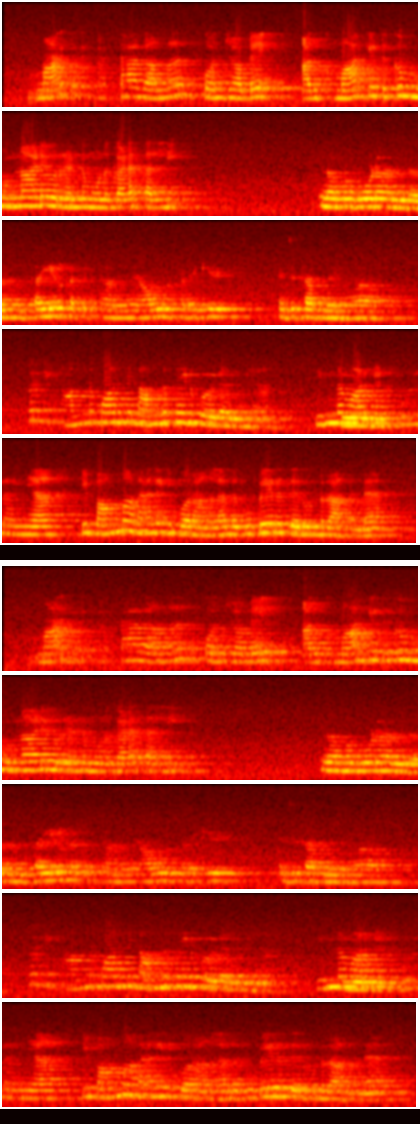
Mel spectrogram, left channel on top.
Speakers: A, on the left; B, on the left.
A: மார்க்கெட்டு கட் ஆகாம கொஞ்ச அப்டே அதுக்கு மார்க்கெட்டுக்கு முன்னாடி ஒரு ரெண்டு மூணு கட தள்ளி
B: நம்ம கூட அந்த தையல் கத்துக்கிட்டாங்களே அவுங்க கடைக்கு எதுத்தாப்ளயா
A: கு நீங்க அந்த மார்க்கெட் அந்த சைடு போய்டாதீங்க இந்த
B: ம்
A: மார்க்கெட்டு குள்ள ஏ இப்ப அம்மா வேலைக்கு போறாங்கள அந்த குபேர தெருன்றாங்கல்ல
